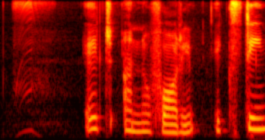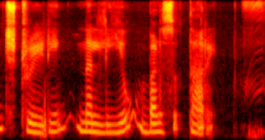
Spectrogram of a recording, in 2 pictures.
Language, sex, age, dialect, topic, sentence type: Kannada, female, 31-35, Mysore Kannada, banking, statement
